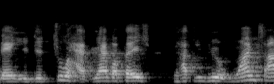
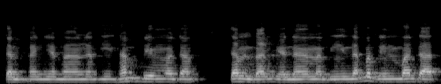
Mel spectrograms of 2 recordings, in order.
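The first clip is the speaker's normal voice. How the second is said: fast, run-together Arabic recital; rushed recitation; 5 semitones lower, much faster than usual. Shown as a demonstration. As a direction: rattle the verse off in a hurried monotone. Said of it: "You're not gonna go".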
